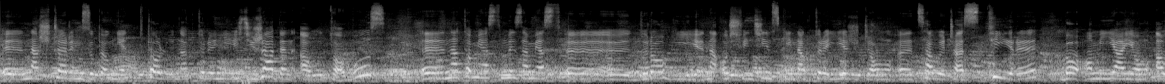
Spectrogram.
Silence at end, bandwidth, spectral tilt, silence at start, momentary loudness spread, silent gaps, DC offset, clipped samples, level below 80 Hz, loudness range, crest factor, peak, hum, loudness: 0 s; over 20 kHz; -5 dB/octave; 0 s; 3 LU; none; under 0.1%; under 0.1%; -48 dBFS; 1 LU; 14 dB; 0 dBFS; none; -14 LUFS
